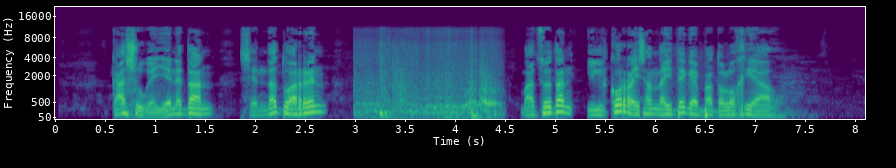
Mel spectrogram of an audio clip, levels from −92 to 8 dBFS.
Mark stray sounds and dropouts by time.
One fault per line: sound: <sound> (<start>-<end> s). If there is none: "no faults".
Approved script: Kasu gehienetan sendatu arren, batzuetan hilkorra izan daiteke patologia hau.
sound: whoosh (3.0-4.5 s)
